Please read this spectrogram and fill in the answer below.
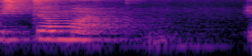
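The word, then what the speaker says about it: stomach: तर हु च है लेकिन जब सीच का उच्चारण का हो तब हम सिर्फ ए लगाकर उसको उसका प प्लूरल फॉर्म बना सकते है जैसे स्टमक स्टमक तो यहां इसका जो प्रोनंसिएशन है वो का है ठीक है तो यहां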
